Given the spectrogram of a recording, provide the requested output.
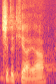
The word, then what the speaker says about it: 치드키야: 요시아의 막내 아들 이름이 다른 이름이었는데 저 바빌론 왕이 그냥 너 이름 치드키야야. 옛날엔 시드키야라고 했는데 발음을 지금은 치드키야라고.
